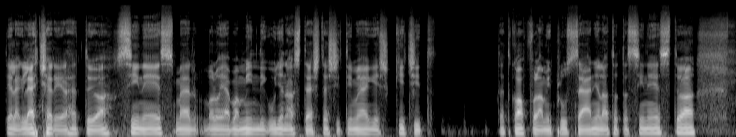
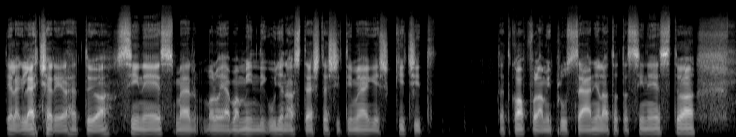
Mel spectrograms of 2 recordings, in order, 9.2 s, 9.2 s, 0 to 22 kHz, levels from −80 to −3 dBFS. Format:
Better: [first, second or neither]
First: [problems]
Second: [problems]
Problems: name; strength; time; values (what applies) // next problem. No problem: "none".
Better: first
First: none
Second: thin; very; fading below 400 Hz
